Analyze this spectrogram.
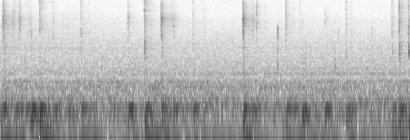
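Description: Typing on a computer keyboard: irregular, quick key clicks.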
